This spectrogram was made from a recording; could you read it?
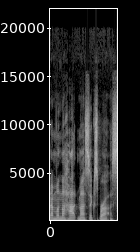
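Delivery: ordinary delivery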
